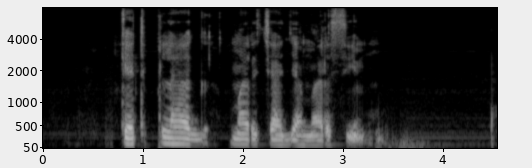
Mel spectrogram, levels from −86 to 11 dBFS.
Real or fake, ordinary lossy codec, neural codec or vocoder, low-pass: real; none; none; none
